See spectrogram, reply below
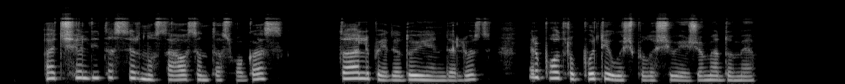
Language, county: Lithuanian, Marijampolė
